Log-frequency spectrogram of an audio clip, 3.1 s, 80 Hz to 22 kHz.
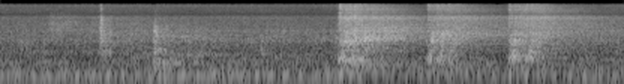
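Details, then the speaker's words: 2018 Toyota Fortuner: loud hollow clunks in bursts under the car, front, each time the brakes are applied going forward or in reverse. The cause was a damaged alarm horn loose from its bracket bolt; after repair the car was normal. "aksi pengereman posisi maju ataupun mundur suara terdengar kencang"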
